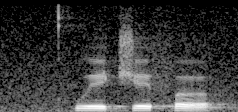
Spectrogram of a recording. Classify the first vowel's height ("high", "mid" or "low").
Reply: mid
